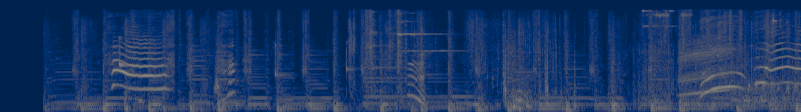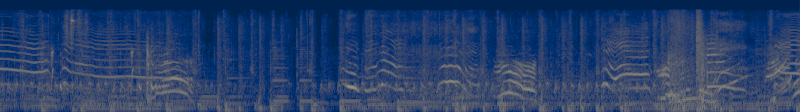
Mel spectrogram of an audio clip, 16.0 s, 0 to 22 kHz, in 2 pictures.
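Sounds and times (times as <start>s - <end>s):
bouncy cartoon music: 0.4s - 16.0s
squeaky character vocalizations: 6.8s - 10.0s, 11.4s - 16.0s.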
